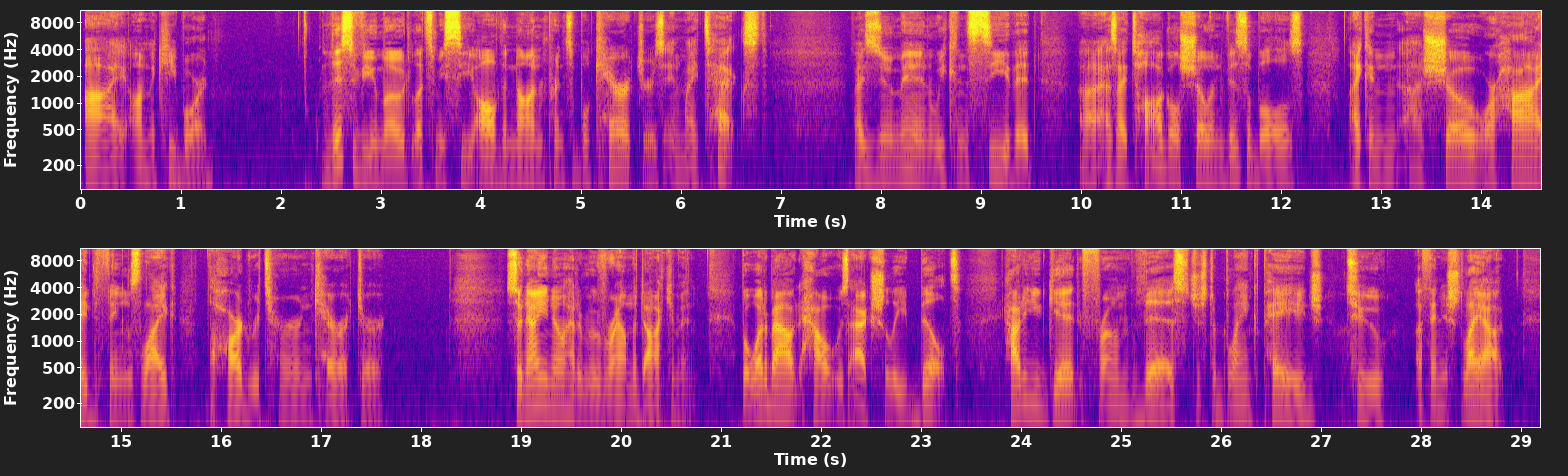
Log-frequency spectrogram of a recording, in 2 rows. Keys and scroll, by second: 2.1 super+i, 11.3 super+i.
